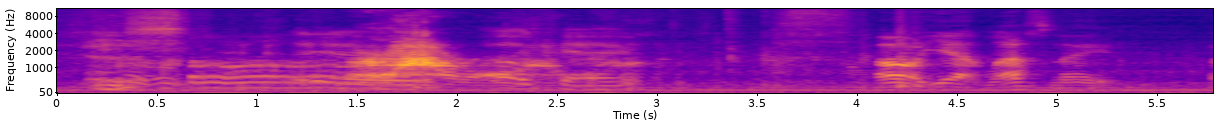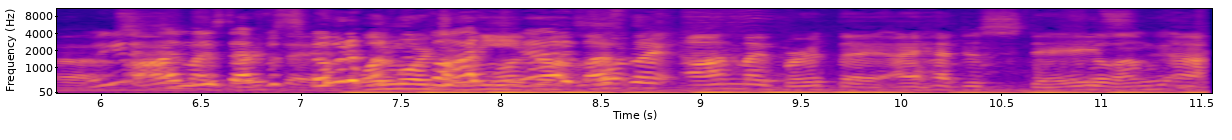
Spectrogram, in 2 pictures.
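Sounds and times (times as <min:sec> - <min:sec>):
person imitating snarling, growling dogs in a scuffle: 0:00.2 - 0:02.6
speech: 0:00.3 - 0:01.7, 0:02.3 - 0:03.1, 0:04.1 - 0:11.5.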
